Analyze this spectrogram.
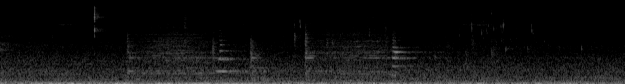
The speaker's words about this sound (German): Ja, ja, das ist eine Wasserröhre, da ist Wasser drin und, weiß nicht, Sand? Genau, Sand, äh, Sediment eigentlich und das gerät dabei ins Rutschen und ähm, wird dabei relativ schnell.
